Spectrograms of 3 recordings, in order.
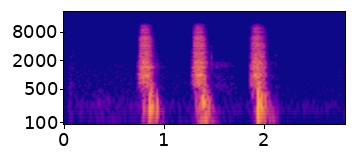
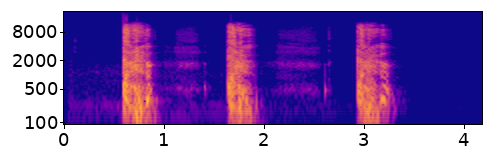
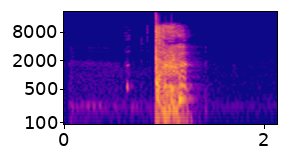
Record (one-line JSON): {"exhalation_length": "2.8 s", "exhalation_amplitude": 18135, "exhalation_signal_mean_std_ratio": 0.31, "three_cough_length": "4.2 s", "three_cough_amplitude": 32768, "three_cough_signal_mean_std_ratio": 0.32, "cough_length": "2.1 s", "cough_amplitude": 32768, "cough_signal_mean_std_ratio": 0.29, "survey_phase": "beta (2021-08-13 to 2022-03-07)", "age": "18-44", "gender": "Female", "wearing_mask": "No", "symptom_runny_or_blocked_nose": true, "symptom_diarrhoea": true, "symptom_fatigue": true, "symptom_headache": true, "symptom_change_to_sense_of_smell_or_taste": true, "symptom_loss_of_taste": true, "symptom_onset": "8 days", "smoker_status": "Ex-smoker", "respiratory_condition_asthma": false, "respiratory_condition_other": false, "recruitment_source": "Test and Trace", "submission_delay": "3 days", "covid_test_result": "Positive", "covid_test_method": "RT-qPCR", "covid_ct_value": 17.2, "covid_ct_gene": "ORF1ab gene", "covid_ct_mean": 17.8, "covid_viral_load": "1500000 copies/ml", "covid_viral_load_category": "High viral load (>1M copies/ml)"}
